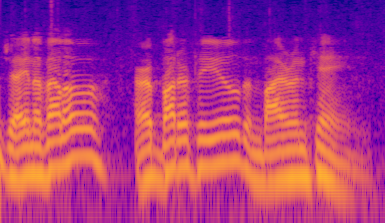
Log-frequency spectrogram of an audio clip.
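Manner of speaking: normal talking voice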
